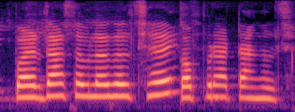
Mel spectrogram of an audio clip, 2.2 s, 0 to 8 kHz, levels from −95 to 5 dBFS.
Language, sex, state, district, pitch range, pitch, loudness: Magahi, female, Bihar, Samastipur, 275-310 Hz, 295 Hz, -15 LUFS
